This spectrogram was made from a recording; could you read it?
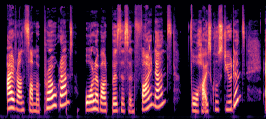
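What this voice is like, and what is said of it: South African accent. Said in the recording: “in case you're wondering about my accent, I'm originally from South Africa”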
